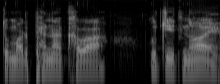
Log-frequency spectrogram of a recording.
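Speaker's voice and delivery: ordinary delivery, nothing marked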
